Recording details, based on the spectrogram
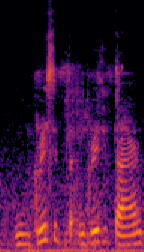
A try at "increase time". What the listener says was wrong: So let's eliminate the sound of the E. If you say increase, you are pronouncing the E. Because the sound of the T connects to the other T.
